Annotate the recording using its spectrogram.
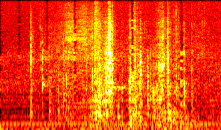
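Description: Faint handling noises: soft rustling and a few light clicks, loudest about a second in, as a Megazord sword letter opener is taken in hand and turned over.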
